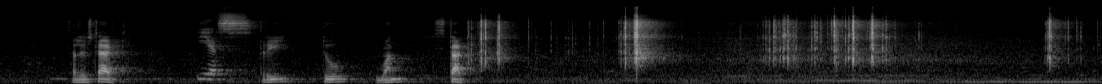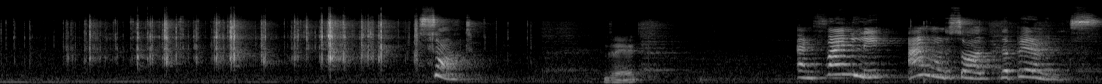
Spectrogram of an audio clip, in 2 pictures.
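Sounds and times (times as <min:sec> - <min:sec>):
puzzle cube clicking while turned: 0:04.6 - 0:09.3, 0:10.4 - 0:16.4.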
